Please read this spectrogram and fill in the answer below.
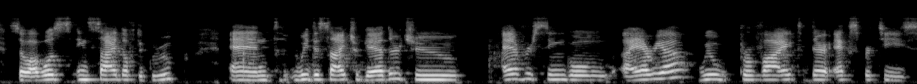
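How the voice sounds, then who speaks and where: A woman with a fairly high pitch, a Portuguese accent and fairly even intonation. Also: fairly slow pace. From Brazil. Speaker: social enterprise founder, event speaker. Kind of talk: interview Q&A.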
